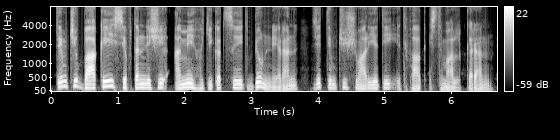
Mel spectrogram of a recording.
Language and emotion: Kashmiri, neutral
